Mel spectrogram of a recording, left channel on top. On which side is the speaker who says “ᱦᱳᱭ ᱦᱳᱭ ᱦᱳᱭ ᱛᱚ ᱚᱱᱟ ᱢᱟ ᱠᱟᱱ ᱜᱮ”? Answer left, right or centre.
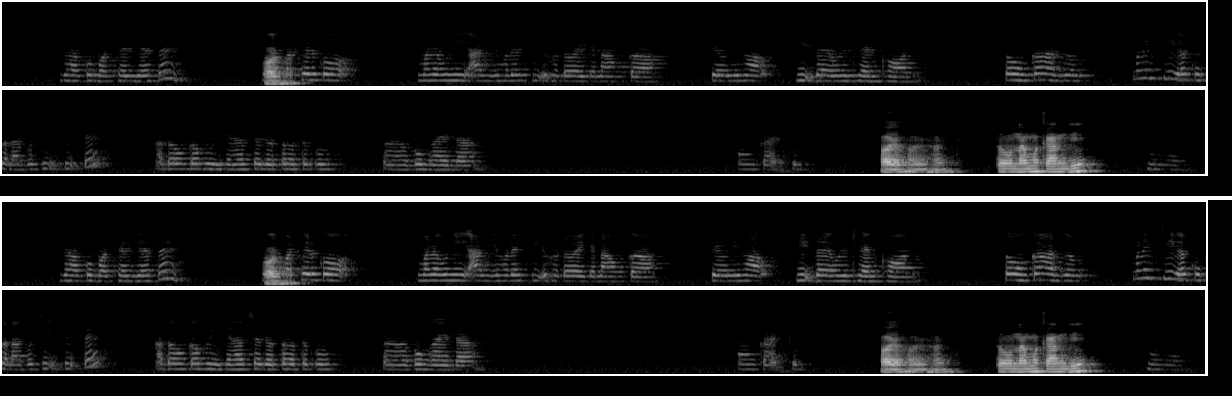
Centre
